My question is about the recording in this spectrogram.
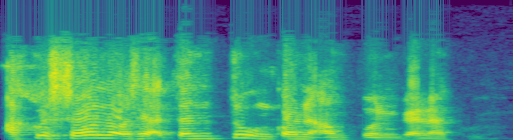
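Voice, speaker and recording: Preacher, male, Malaysian accent, slightly high voice, lively storyteller, dull lo-fi recording. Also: fast. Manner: animated storytelling, acting out quotes with big pitch jumps. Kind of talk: sermon.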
